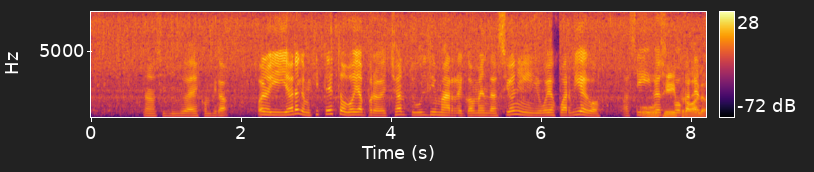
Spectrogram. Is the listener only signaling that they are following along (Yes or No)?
No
